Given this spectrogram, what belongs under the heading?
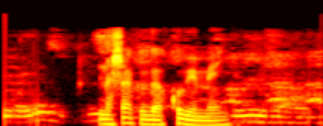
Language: Kinyarwanda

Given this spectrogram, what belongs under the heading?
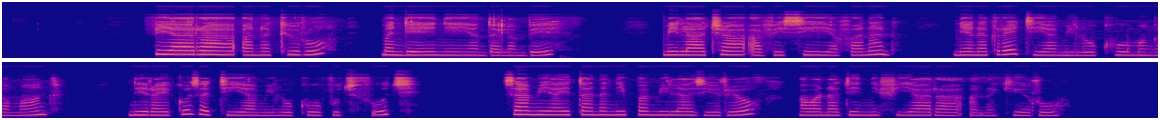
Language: Malagasy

